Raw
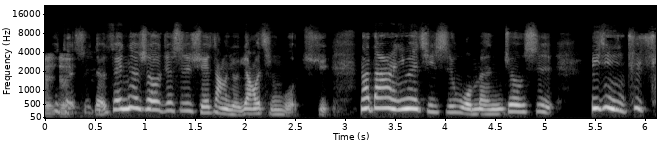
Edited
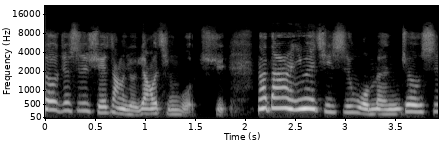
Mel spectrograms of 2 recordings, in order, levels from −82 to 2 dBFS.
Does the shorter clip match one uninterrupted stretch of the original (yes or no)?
yes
